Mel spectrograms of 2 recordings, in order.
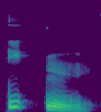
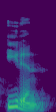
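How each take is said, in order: First: The middle t is stopped, not released. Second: The middle t sounds like a quick d. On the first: The speaker calls it right. "Or I can make a stop T" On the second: The speaker calls it wrong. "We cannot make a fast D here"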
